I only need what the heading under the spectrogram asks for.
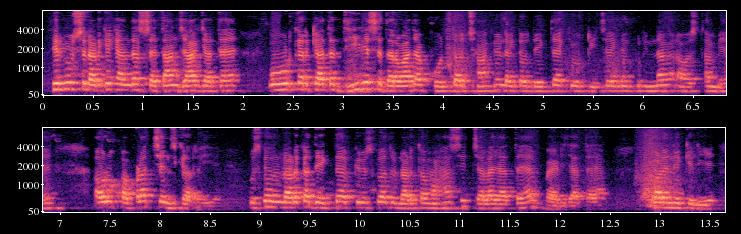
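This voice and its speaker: A man's voice: high voice, a little mellow, a little hiss or hum. A man narrating a story in a casual, chatty way, addressing his listeners as friends, with frequent restarts and fillers.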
